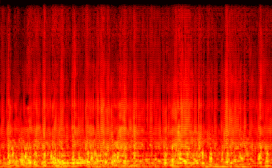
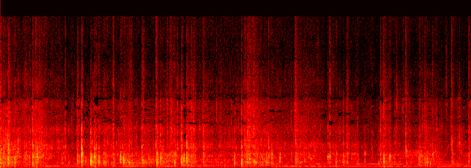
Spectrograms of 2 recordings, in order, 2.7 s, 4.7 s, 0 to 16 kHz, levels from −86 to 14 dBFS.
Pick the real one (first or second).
second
